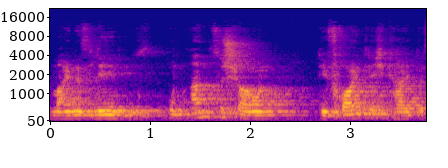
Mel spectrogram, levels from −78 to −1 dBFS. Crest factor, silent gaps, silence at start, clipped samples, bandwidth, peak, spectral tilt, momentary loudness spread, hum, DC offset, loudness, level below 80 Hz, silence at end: 16 dB; none; 0 s; under 0.1%; 12.5 kHz; 0 dBFS; -5 dB/octave; 11 LU; none; under 0.1%; -18 LUFS; -58 dBFS; 0 s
